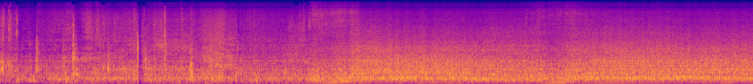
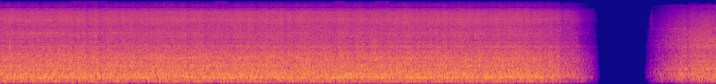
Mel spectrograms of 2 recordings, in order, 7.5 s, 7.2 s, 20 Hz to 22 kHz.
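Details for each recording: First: 2001 GMC Sierra 2500HD revved after installing an AIRAID modular intake tube: slightly throatier, with a hollow sucking rush rising and falling with each rev; owner suspects a possible vacuum leak. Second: 2001 GMC Sierra 2500HD, cold day, idling just over 750 rpm, heard from outside: steady, even idle with no knocks or misses, smooth hum before it cuts out. Normal idle.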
